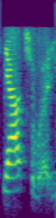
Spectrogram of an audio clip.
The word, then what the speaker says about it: Yahshua: you pronounce it Yahshua. You know, my name is Yahshua. You can pronounce it as Yahshua, which is Hebrew, you know, for Jesus. But I just say Yahshua. My name is Yahshua. – Yahshua. Like, okay, got it. – Yeah, like Joshua.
